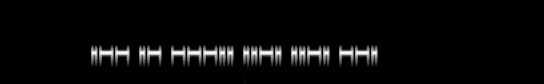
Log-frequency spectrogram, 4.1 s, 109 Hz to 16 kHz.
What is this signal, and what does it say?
Morse code, heard as a keyed tone, about 46 wpm, 700 Hz. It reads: WA8FFG
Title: Speed Racing - USA Call Signs 40wpm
